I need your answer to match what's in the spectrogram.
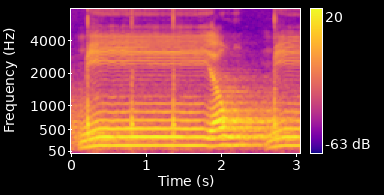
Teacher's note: pada idgham bighunah maka didengungkan dengan sebenar-benarnya dengung dengan tiga harakat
